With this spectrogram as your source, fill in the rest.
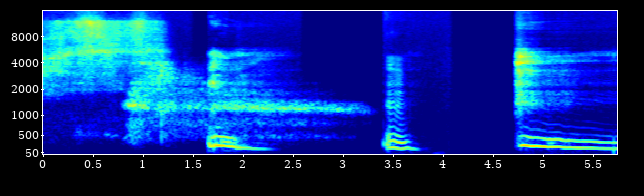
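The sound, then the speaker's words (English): Deep breaths taken slowly and deliberately: a long airy inhale followed by a few voiced, sighing exhales separated by short pauses of silence. “I'm just gonna close my eyes and take a couple deep breaths and ask that we all do that on the call”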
